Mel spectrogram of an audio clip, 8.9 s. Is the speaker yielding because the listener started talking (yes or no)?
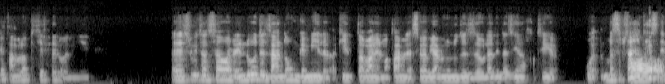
no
